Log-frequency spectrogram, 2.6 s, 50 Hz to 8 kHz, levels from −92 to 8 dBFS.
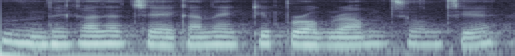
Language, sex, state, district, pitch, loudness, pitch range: Bengali, male, Tripura, West Tripura, 150 Hz, -17 LUFS, 140-155 Hz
